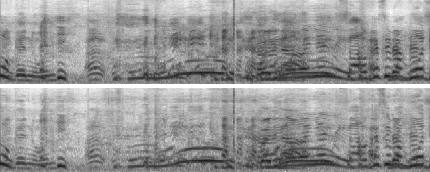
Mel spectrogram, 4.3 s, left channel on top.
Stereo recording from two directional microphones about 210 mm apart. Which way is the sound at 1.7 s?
30° right (ahead or behind).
